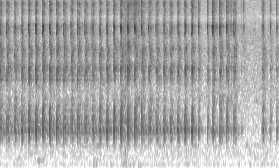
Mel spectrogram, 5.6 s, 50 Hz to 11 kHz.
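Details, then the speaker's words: About 40-year-old Apple IIc: repeating game tones through the small speaker with scratchy dropouts and crackle as the volume is changed. Volume control crackle, worn or dirty pot suspected. "yeah you could hear the crackling when i change the volume well i mean it's only 40 years old what do you expect"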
